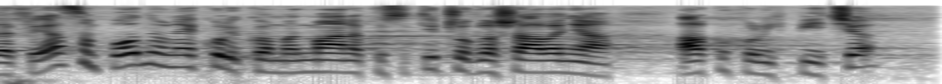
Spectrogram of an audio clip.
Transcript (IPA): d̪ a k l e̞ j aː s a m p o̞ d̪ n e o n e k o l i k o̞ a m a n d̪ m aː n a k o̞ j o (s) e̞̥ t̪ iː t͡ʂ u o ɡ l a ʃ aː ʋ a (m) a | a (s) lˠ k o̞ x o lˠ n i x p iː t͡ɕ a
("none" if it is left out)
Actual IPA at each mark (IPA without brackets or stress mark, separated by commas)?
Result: s, ɲ, none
